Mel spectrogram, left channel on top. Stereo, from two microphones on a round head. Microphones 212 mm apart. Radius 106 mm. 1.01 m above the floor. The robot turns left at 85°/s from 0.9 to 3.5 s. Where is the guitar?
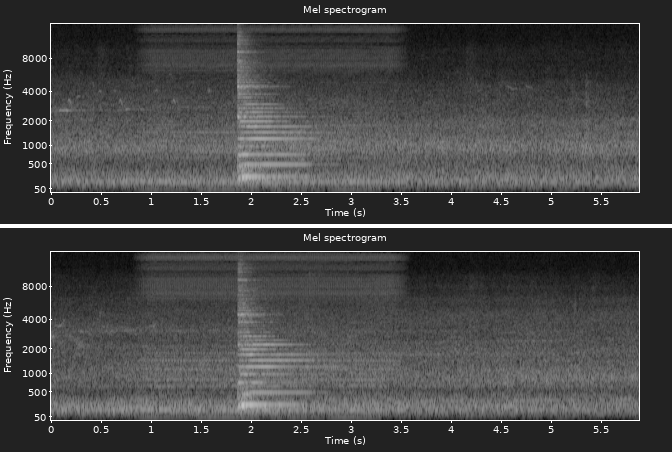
110° left, 1.2 m; by 2.5 s 55° left, 1.2 m.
